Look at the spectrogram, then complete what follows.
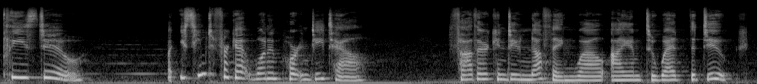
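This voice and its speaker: A woman's voice: on the high side, normal speed, voice pushed up, lightly acted. A woman voicing a wronged young noblewoman in an audio drama, stern, defiant and vengeful. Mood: scornful. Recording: background music under the voice.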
